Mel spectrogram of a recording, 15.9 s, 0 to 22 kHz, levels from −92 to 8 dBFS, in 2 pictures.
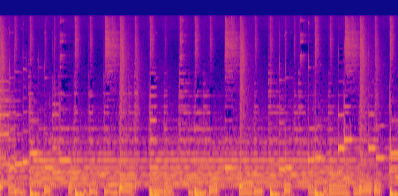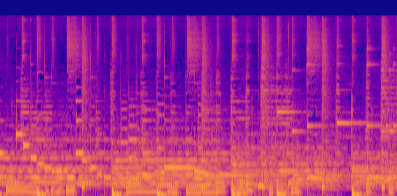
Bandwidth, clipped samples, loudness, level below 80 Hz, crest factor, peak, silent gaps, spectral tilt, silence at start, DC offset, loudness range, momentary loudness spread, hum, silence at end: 16 kHz; under 0.1%; -19 LUFS; -24 dBFS; 16 dB; 0 dBFS; none; -5.5 dB/octave; 0 s; under 0.1%; 1 LU; 4 LU; none; 0 s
